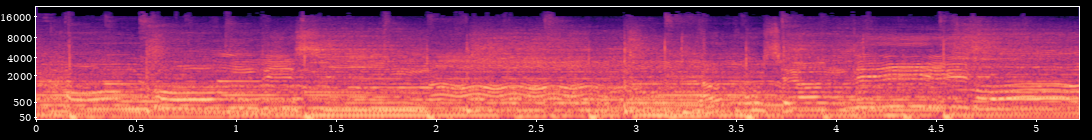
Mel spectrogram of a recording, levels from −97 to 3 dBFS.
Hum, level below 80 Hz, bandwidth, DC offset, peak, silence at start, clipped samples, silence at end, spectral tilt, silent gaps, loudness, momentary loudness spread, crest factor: none; -24 dBFS; 17 kHz; under 0.1%; -2 dBFS; 0 s; under 0.1%; 0 s; -5 dB/octave; none; -12 LUFS; 1 LU; 10 dB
